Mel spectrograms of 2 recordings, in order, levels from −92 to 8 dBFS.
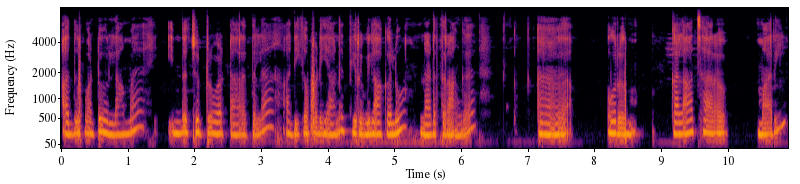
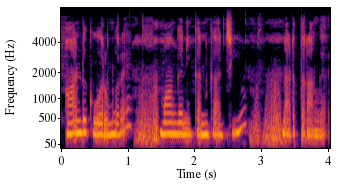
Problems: background sounds at intervals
